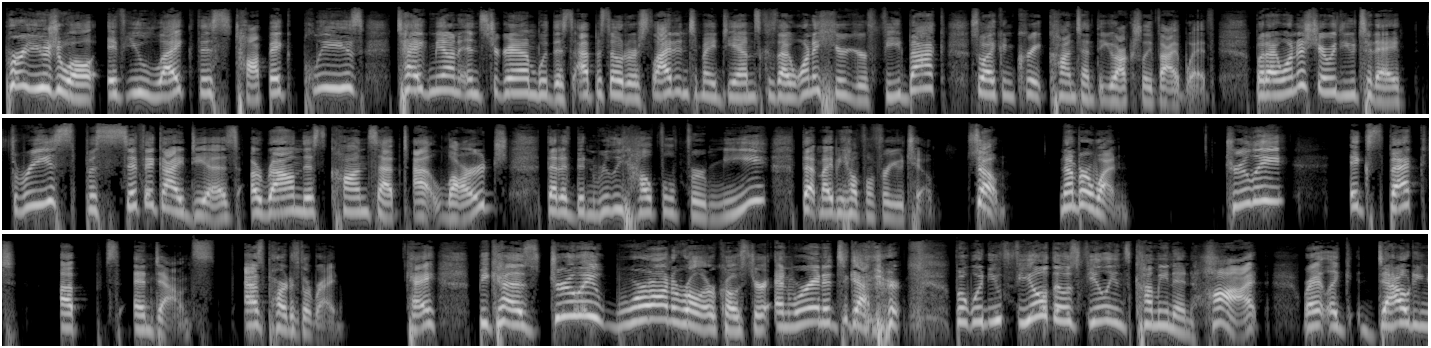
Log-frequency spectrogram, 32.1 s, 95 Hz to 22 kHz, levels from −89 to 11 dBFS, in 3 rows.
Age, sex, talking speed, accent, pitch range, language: 20-39, female, 195 wpm, American, 235-320 Hz, English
